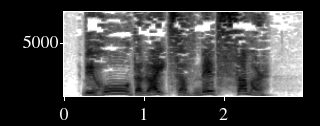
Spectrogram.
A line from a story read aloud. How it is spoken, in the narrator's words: boomed the green man through a megaphone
